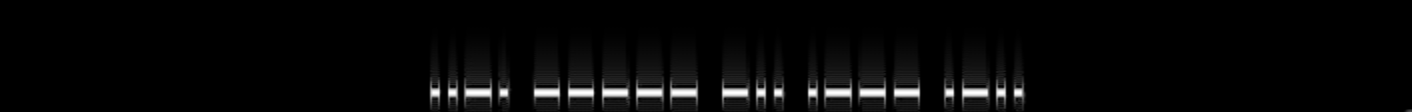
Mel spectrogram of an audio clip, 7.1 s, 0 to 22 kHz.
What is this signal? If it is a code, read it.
Morse code, heard as a keyed tone, about 28 wpm, 700 Hz. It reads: F0DJL
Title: DXCC-100 Call Signs - 5 Characters - 28wpm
